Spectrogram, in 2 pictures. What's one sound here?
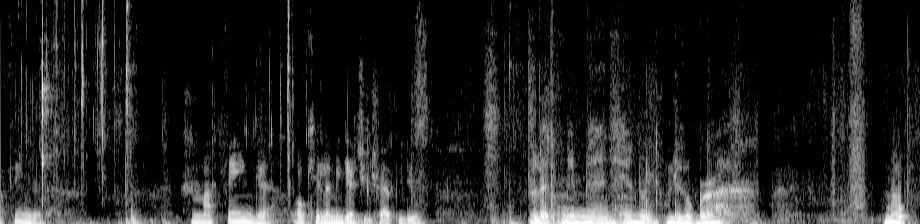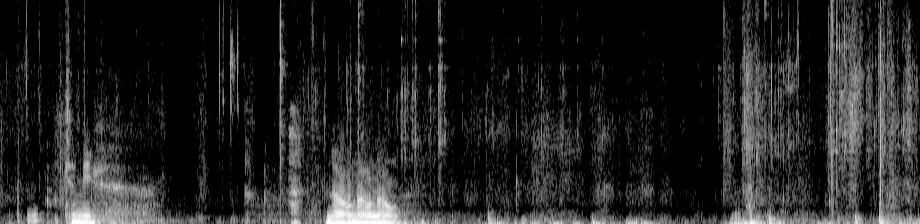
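Hands handle a fabric leash with soft rustling.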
